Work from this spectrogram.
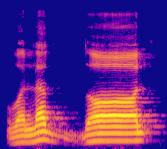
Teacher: جب بھی جزم یا تشدید ہوگا تو مد لازم ہوگا، یعنی اس حرف کو کھینچ کر پڑھیں گے، اس مد کو جو ہے کھینچیں گے، 5 الف کے برابر اس کو کھینچ کر پڑھیں گے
